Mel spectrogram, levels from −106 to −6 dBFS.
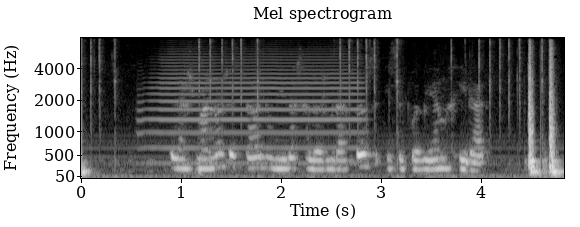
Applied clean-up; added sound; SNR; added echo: none; Camera + Trumpet; 20 dB; none.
